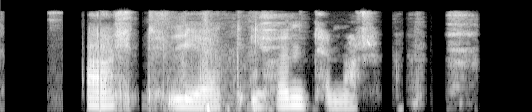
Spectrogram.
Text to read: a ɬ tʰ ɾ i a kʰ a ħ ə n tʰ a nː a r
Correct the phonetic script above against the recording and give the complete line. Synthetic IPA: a ɬ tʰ l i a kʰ i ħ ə n tʰ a n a r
